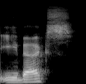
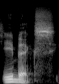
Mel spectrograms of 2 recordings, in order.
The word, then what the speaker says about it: Ibex: Um, there like so like i'm wearing the ibex hat actually i found out like we're supposed to be pronouncing it ebex but like i've been chilling we've been chilling with the ibex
